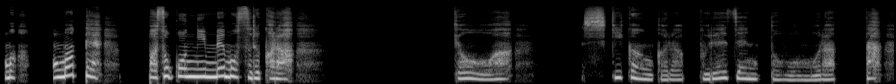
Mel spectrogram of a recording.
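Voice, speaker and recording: A woman's voice: high-pitched, takes it slowly, pauses often, dry recording, clean studio sound. A woman voicing a shy, self-effacing young android fighter in an anime game, hesitant and earnest, with a tendency to stammer. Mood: flustered, bashful. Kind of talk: Japanese anime game voice lines.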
